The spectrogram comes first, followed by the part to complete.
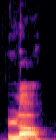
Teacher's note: In Vedic Sanskrit, there was a retroflex lateral approximant, pronounced as la, along with an aspirated version of it, pronounced as lha.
